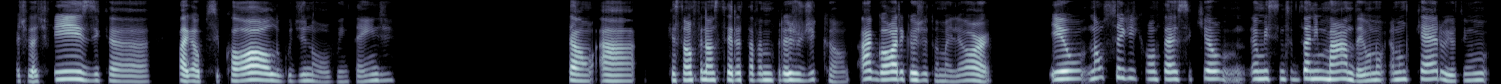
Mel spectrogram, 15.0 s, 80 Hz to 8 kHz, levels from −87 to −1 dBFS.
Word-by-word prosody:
atividade 185 -1 -6
física, 215 -8 -1 0.3
pagar 195 -3 +3
o - - -1
psicólogo 210 +2 +4
de 205 +2 -9
novo, 175 -3 -11
entende? 205 +5 -10 1.7
Então 210 -3 +2
a 200 -1 -1 0.3
questão 230 +1 +1
financeira 240 -1 +1
estava 230 -1 -7
me 230 0 +1
prejudicando, 230 -5 -2
agora 260 -1 +4
que 245 - -4
eu 235 - +8
já 225 0 -8
tô 205 -3 -16
melhor, 195 +1 -2 0.6
eu 270 +1 +5
não 295 +4 -5
sei 320 +1 -5
o - - -9
que 295 - -8
que - - -40
acontece 260 0 -3
que 280 - -16
eu 260 -2 0
n 250 - -21
eu 265 0 -1
me 275 0 +1
sinto 265 -1 -10
desanimada, 265 -3 +2
eu 210 +2 -2
não 235 0 -3
eu 240 - -8
não 260 +1 0
quero, 260 0 -3
eu 200 -1 -3
tenho 225 +2 -7
230 Hz, 170 wpm, -22 LUFS, 205-260 Hz, 1.7 s, eu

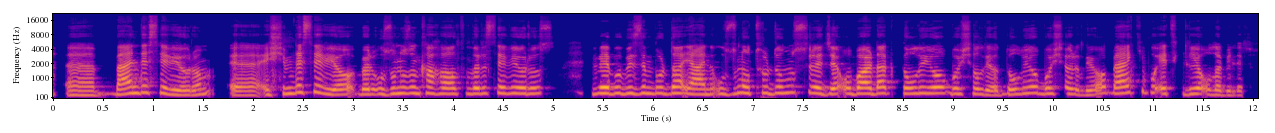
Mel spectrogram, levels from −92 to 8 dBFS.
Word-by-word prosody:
Eee, 200 -1 -3
ben 260 +2 +2
de 315 - -1
seviyorum, 230 -6 -1 0.2
eee, 195 0 -1
eşim 265 +6 -3
de 325 - +1
seviyor. 245 -8 -1
Böyle 235 0 +3
uzun 250 +3 -1
uzun 280 0 0
kahvaltıları 265 -1 0
seviyoruz 275 0 0 0.5
ve 280 +2 +8
bu 285 -2 -1
bizim 280 0 -1
burada, 285 +1 +1
yani, 245 -3 +1
uzun 255 +3 -5
oturduğumuz 295 +1 -2
sürece 275 -3 +2
o 265 -1 -2
bardak 275 +1 +4
doluyor, 280 +1 +2
boşalıyor, 250 -4 -3
doluyor, 260 +4 -1
boşarılıyor. 260 -2 -2
Belki 290 +2 +1
bu - - -4
etkiliyor 260 0 0
olabilir. 195 -3 -6
265 Hz, 155 wpm, -22 LUFS, 240-280 Hz, 0.5 s, ve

